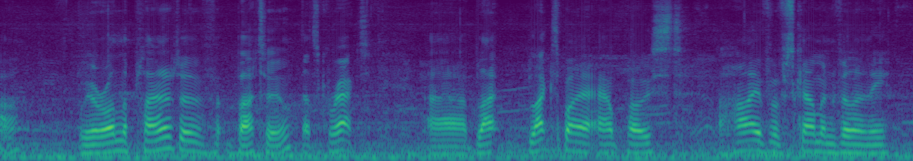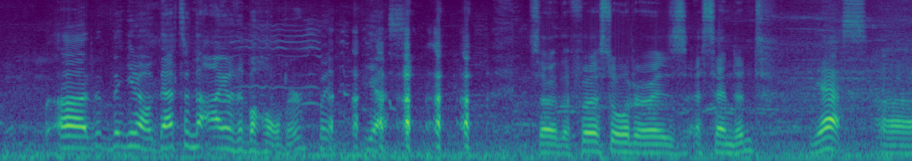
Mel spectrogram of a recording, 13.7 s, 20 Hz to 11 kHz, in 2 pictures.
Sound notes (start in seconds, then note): 8.5 laughs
